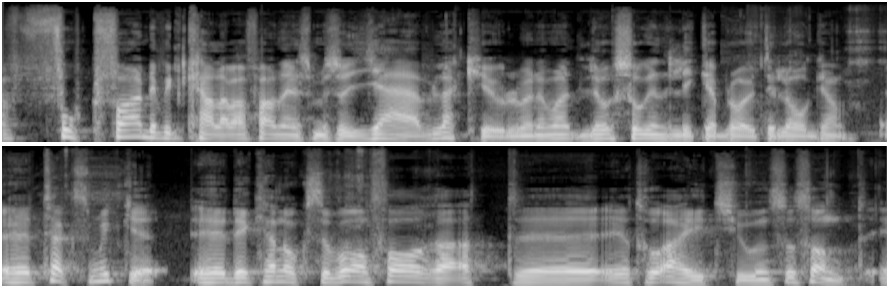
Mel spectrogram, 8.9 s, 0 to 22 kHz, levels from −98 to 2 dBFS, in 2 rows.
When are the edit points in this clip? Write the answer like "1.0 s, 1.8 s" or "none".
none

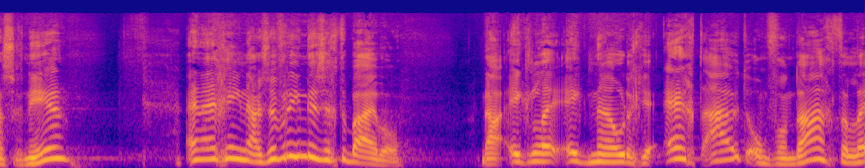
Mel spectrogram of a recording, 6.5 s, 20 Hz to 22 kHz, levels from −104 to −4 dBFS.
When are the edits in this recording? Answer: 3.6 s

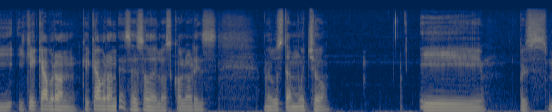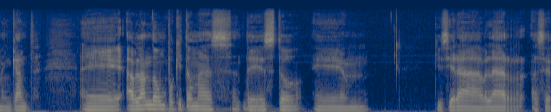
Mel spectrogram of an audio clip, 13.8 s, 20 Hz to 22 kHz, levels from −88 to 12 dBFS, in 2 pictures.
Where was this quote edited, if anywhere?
1.5 s

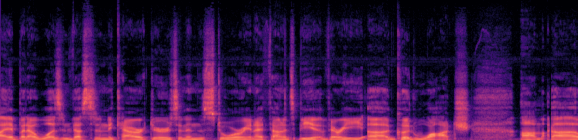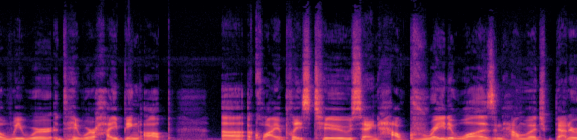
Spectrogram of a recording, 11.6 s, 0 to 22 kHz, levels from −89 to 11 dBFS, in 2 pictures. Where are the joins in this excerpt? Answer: 5.5 s

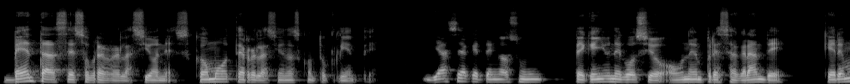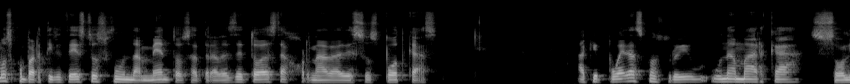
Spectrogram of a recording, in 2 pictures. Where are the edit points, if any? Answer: none

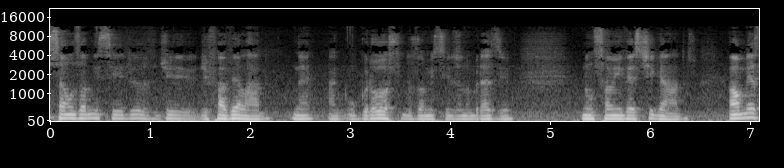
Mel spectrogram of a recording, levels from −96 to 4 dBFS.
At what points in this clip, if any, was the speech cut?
none

